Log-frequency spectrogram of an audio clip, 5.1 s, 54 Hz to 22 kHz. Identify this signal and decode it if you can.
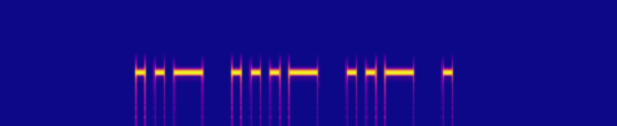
Morse code, heard as a keyed tone, about 15 wpm, 700 Hz. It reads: UVUE
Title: All Cut Numbers - 4-Digit 15wpm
